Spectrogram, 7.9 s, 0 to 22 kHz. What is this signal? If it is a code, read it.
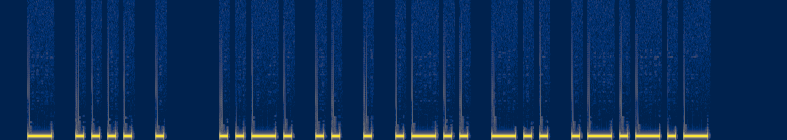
Morse code, heard as a keyed tone, about 15 wpm, 700 Hz. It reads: THE FIELD.
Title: Sentences from Top 1000 Words - Review Part 4 - 15wpm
